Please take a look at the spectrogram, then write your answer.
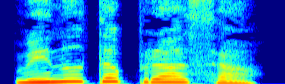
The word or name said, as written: ವಿನುತಪ್ರಾಸ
